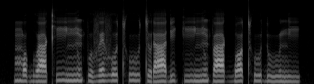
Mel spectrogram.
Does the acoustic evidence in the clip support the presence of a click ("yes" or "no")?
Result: no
